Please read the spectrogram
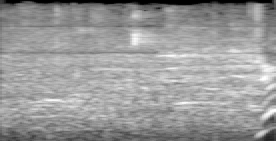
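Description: Live sound of a youth basketball game in a large, echoing hall: a steady din of spectators' voices, with a basketball bouncing on the hardwood court.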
